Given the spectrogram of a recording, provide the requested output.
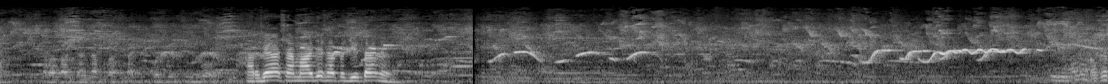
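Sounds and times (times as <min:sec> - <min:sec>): bird singing whistled notes: 0:00.0 - 0:11.0
caged birds chirping faintly: 0:00.0 - 0:11.0.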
